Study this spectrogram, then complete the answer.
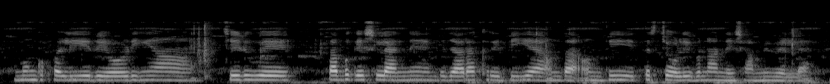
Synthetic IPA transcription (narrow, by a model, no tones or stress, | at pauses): mʊ̃ŋɡpʰəliːɾɪjoːɽɪjãːt͡ʃɪɽuːeː | səbɡɪʃlɛːneːbəd͡ʒaːɾãːkʰəɾiːd̪iːɛ̰ːnd̪aʔʊ̰nd̪iːɪt̪əɾt͡ʃoːɽiːbənaːneːʃaːmiːʋeːlɛː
